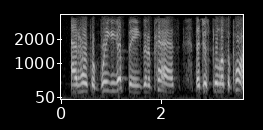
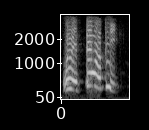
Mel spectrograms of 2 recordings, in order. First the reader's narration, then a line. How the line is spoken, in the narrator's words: Rebe cried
